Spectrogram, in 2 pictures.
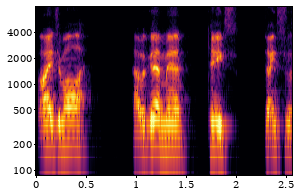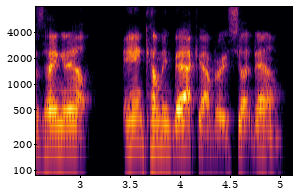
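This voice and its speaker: A man's voice: a little high, fairly even intonation, fairly quick. Chatty, profane Southern-drawling man. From American South. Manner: rambling, chatty, frank and profane. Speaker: livestream host answering chat. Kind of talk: casual live stream chat.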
